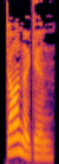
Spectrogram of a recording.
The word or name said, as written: donegan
